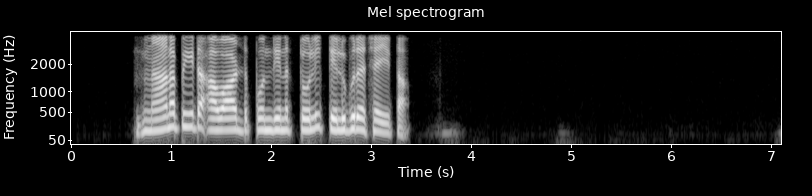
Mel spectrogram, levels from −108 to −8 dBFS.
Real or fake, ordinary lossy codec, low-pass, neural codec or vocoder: fake; none; 3.6 kHz; codec, 44.1 kHz, 3.4 kbps, Pupu-Codec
